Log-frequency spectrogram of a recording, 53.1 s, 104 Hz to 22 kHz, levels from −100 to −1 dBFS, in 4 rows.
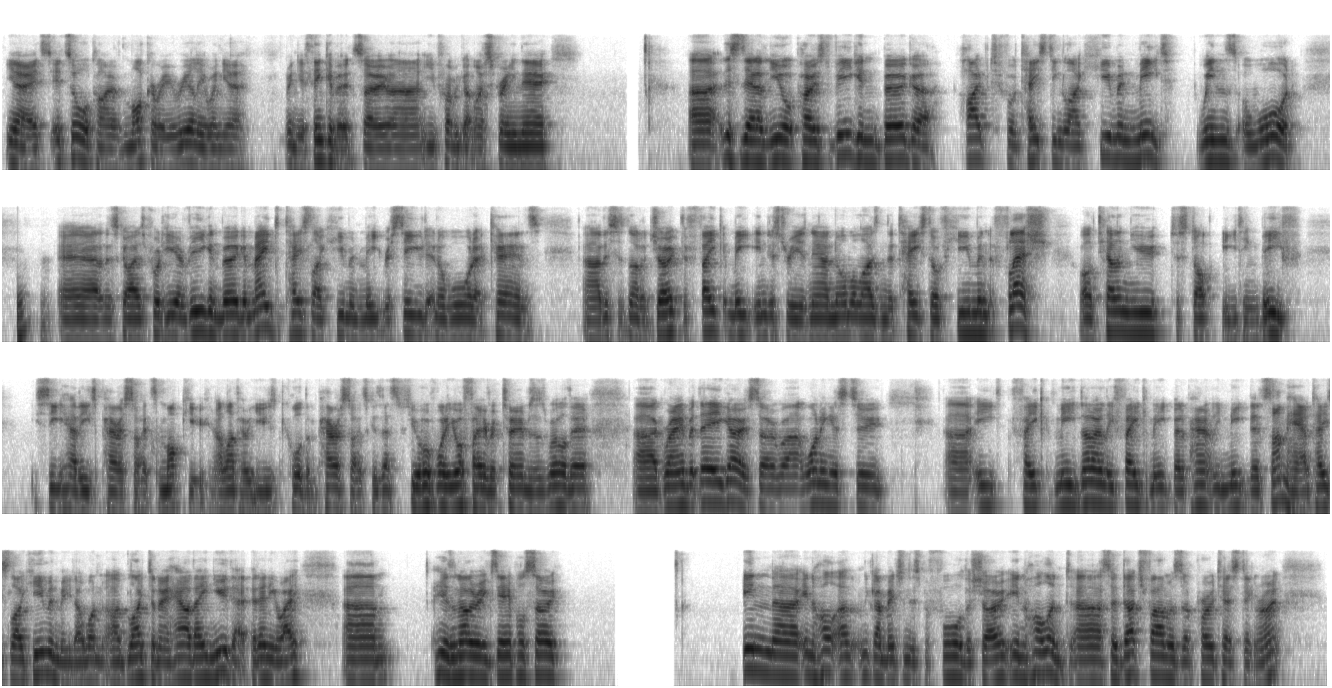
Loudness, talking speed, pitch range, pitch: -20 LUFS, 200 wpm, 115-135 Hz, 125 Hz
